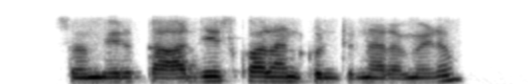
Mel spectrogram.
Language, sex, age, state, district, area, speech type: Telugu, male, 30-45, Andhra Pradesh, N T Rama Rao, rural, conversation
